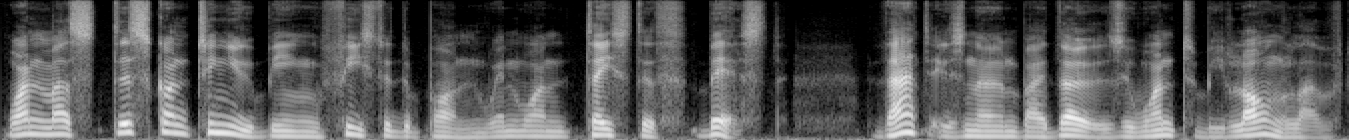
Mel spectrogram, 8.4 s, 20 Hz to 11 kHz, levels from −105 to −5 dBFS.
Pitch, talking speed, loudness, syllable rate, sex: 125 Hz, 150 wpm, -23 LUFS, 4.0 syllables/s, male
